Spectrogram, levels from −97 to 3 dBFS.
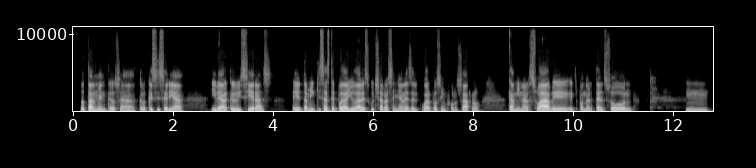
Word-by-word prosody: Totalmente, 110 +2 +2
o 95 - 0
sea, 90 -1 -4
creo 100 -1 -3
que 120 - 0
sí 115 -1 -7
sería 105 -1 0 0.5
ideal 105 0 +3
que 120 - 0
lo 110 - +2
hicieras, 105 +3 -1 0.4
eh, 95 +1 0
también 105 +3 -1
quizás 115 +1 0
te - - +2
pueda 110 -1 +4
ayudar 105 -3 +4
a - - +4
escuchar 110 -2 -4
las 110 -1 -1
señales 100 +1 -4
del 90 -3 -5
cuerpo 95 +3 -2
sin 100 -4 -9
forzarlo, - - -4 0.5
caminar 100 -5 -1
suave, 115 -2 +5
exponerte 95 0 -5
al 90 -2 -1
sol. 110 +1 0 1.1
Mm, 100 -2 -7
105 Hz, 145 wpm, -26 LUFS, 95-110 Hz, 1.1 s, suave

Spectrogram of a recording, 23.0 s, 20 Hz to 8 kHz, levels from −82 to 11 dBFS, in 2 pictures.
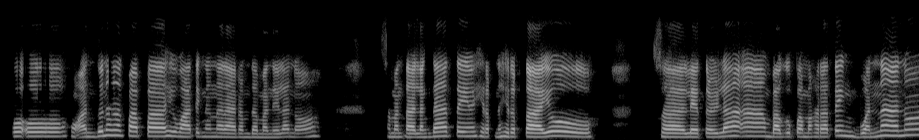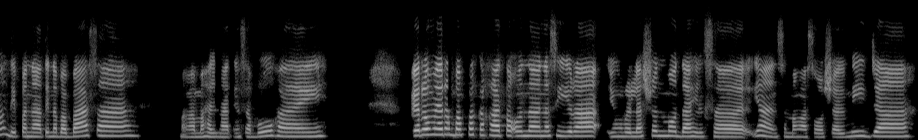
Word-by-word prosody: oo, 245 0 -1 0.4
kung 230 - -7
andoon, 225 +6 -1 0.2
nagpapahiwatig 250 -4 +1
ng 225 0 -8
nararamdaman 200 -2 -2
nila, 200 +3 -4
'no. 220 +5 -8 0.8
Samantalang 210 -2 0
dati 250 0 +2
hirap 225 -3 -6
na 220 - -7
hirap 225 -1 -2
tayo. 220 +3 +7 1.3
Sa 210 -2 +2
letter 210 0 +1
laang 255 0 +3
bago 215 +1 0
pa 225 - 0
makarating, 220 +5 -2
buwan 210 0 -3
na 290 +1 +4
'no? 320 +3 -4
Hindi 235 -5 -6
pa 240 - -1
natin 230 0 -1
nababasa, 265 +4 0 0.7
mga 210 0 -6
mahal 215 0 -4
natin 210 +1 -6
sa 225 -2 -8
buhay. 240 0 -1 1.1
Pero 325 +4 +7
meron 335 -1 +4
bang 325 0 +2
pagkakataon 290 -4 0
na 270 0 +3
nasira 260 -1 +2 0.2
yung 235 +1 -8
relasyon 235 +4 -1
mo 265 -1 -1
dahil 235 -1 -1
sa 220 -3 0
yan, 265 -6 -1
sa 225 - -15
mga 210 0 -6
social 205 -1 -5
media? 240 -1 0
235 Hz, 125 wpm, -23 LUFS, 215-260 Hz, 1.3 s, tayo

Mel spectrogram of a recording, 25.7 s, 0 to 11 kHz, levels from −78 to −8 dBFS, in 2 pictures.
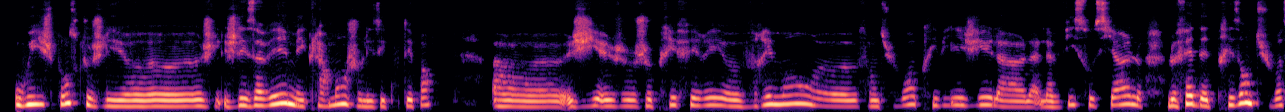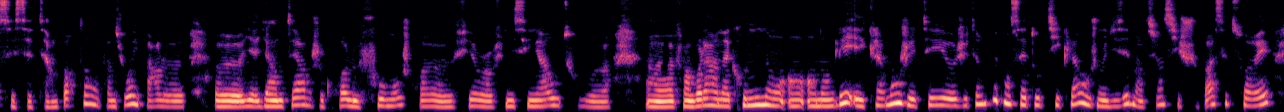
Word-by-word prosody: Oui. 235 +2 +8
Je - - -2
pense 275 +3 +5
que 240 -5 0
je 185 -2 -3
les, 180 -1 +3
heu, 175 +1 +4
je 175 - -5
les - - -5
je 165 +6 0
les 205 -1 +2
avais, 235 +7 +7
mais, 210 -8 +6
clairement, 210 +8 +1
je 190 -7 -5
les 170 0 -3
écoutais 185 +2 -3
pas. 215 +4 -9 0.6
Heu, 165 -2 -2
j’y 175 +4 +1
ai 180 0 +2
je 180 0 -3
je 190 +2 -3
préférais, 215 +2 -3
heu, 185 -1 0
vraiment, 235 +6 +2
heu, 180 -2 -2
enfin, 175 0 -5
tu 185 +2 -11
vois, 225 +4 -5
privilégier 215 +1 -5
la 170 -4 -4
la 165 - -4
la 165 0 -3
vie 160 +9 -6
sociale, 220 0 -1 0.2
le 195 0 +2
fait 250 +7 +6
d'être 190 -5 +2
présente, 270 +5 +5
tu 230 - -9
vois? 205 +1 -3
C'e 200 -4 -2
c’était 160 +1 -6
important, 200 +10 -5
enfin, 180 -5 -8
tu 175 +6 -6
vois, 245 - +2
on - - +1
parle, 180 -6 -9 0.5
heu, 175 - +2
heu, 170 -1 +6
il - - -1
y - - +4
a 170 - +2
il 170 - -2
y 185 - 0
a - - +4
un 175 0 +5
terme, 215 +4 -5
je 175 - -9
crois, 195 +2 -4
le 175 - +2
FOMO, 195 +4 -6
je - - -12
crois, 175 0 -8
heu 165 -2 -3
fear 185 +1 -5
of 165 0 -3
missing 180 0 -2
out 205 +2 -5 0.2
ou, 165 -2 -7
heu, 160 - -5 0.4
heu, - - 0 0.2
enfin, 170 +1 +1
voilà, 190 +4 +3
un 195 -2 -1
acronyme 210 +5 +2
en 200 -4 -1
en - - -13
en 185 +1 0
anglais. 190 +10 +3
Et 185 -2 +2
clairement, 225 +8 +4
j'étais, 215 -1 -2
heu, 195 - +2
j'étais 200 +6 -3
un 250 - +2
peu 360 - +2
dans 270 -3 +4
cette 225 -3 -3
optique 215 0 -7
là, 245 - -2
où 255 -5 +2
je 190 - -6
me 175 - +2
disais: 180 +9 -3
«Bah, 240 - -3
tiens, 225 +7 -6
si 235 - -6
je - - -5
suis - - -12
pas 210 - -6
à - - -2
cette 250 +1 -8
soirée, 215 +5 -3
195 Hz, 250 wpm, -22 LUFS, 175-220 Hz, 0.6 s, Oui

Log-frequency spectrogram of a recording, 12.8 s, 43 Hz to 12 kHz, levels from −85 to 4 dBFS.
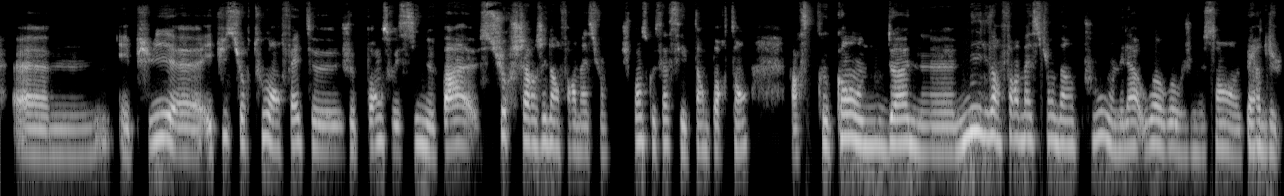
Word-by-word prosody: Hem 145 0 -1 0.3
et 150 -2 -4
puis, 220 +4 +3
heu 155 -3 +2
et - - -1
puis 240 - -4
surtout, 200 +3 -1
en 170 -1 +3
fait, 190 0 -3
heu, 165 -1 -3
je 170 - -6
pense 185 +1 +5
aussi 165 +5 -3
ne 165 -4 -1
pas, 180 +5 +5
heu, - - -10
surcharger 200 -5 +1
d'informations. 170 -4 -3
Je - - -7
pense 205 0 0
que 185 -4 -7
ça, 195 +3 -3
c'est 165 -5 -5
important, 165 +2 -3 0.4
parce - - -1
que 190 - +1
quand 230 +5 +4
on - - +4
nous 185 -1 -2
donne, 195 -3 +3
heu, 160 0 -4
1000 245 +6 +5
informations 220 -1 0
d'un 190 -2 -1
coup, 225 0 -3
on 170 - -6
est 165 - -5
là,: 180 0 +1
«Waouh, 185 -1 -1
waouh, 170 -2 -4
je 155 +1 -14
me 155 - -13
sens, 160 -1 -2
heu, - - -15
perdue». 165 -3 -2
180 Hz, 210 wpm, -24 LUFS, 160-200 Hz, 0.4 s, pense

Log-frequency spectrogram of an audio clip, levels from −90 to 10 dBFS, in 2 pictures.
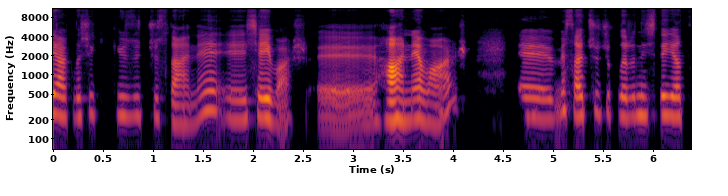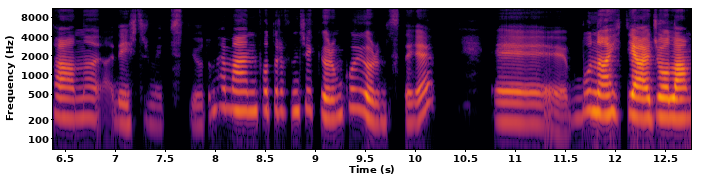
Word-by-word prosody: yaklaşık 230 0 -4
200-300 225 -1 -18
tane, 185 +11 -7
eee, 200 -1 -11
şey 215 0 0
var, - - -12
eee, 85 +1 -10
hane 195 +1 +5
var. 180 - -8 0.6
Eee, 210 -1 -6
mesela 250 -4 -2
çocukların 230 -2 -11
işte 235 0 -7
yatağını, 220 -2 -3
aaa, 210 -1 -14
değiştirmek 175 -2 -15
istiyordum. 165 +11 -19
Hemen 275 -3 0
fotoğrafını 270 -1 -9
çekiyorum, 240 -6 -4
koyuyorum 250 - -3
siteye. 190 - -6 0.6
Eee, 180 -2 -4
buna 240 +2 +5
ihtiyacı 225 -3 +8
olan 210 -1 +8
220 Hz, 120 wpm, -24 LUFS, 195-245 Hz, 0.6 s, ihtiyacı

